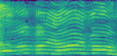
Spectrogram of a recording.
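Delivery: put-on frantic, panicked cry, pitched very high. Retelling a stuck lens in the eye: imitating own panicked cry. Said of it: "I'm just freaking out".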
